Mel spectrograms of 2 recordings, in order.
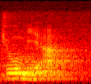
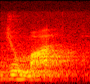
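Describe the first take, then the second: First: An i vowel follows the m sound. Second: No vowel follows the m sound. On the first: It means Friday only. "boleh dikasrahkan bunyinya Jumi'ah" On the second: It can mean Friday or a week. "Boleh disukunkan bunyinya Jum'ah"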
